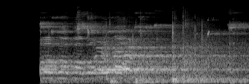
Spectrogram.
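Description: Dead silence for a moment, then basketball play in a gymnasium: a basketball bouncing on the hardwood floor, with players' voices in the hall.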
